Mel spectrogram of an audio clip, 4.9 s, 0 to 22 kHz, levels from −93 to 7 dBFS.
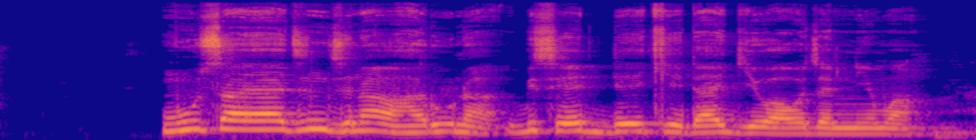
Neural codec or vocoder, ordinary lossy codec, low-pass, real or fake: none; none; none; real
